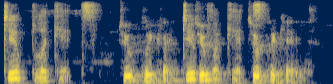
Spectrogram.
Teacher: So the last syllable is unstressed when it's a noun.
